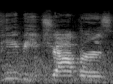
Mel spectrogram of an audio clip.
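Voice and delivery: ordinary talk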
